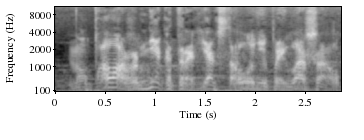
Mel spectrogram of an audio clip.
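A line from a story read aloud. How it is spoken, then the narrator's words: Grumbling. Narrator (Russian): проворчал Орвар, большое брюхо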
